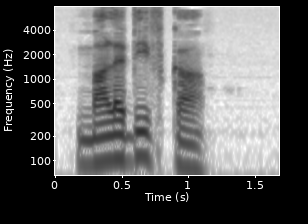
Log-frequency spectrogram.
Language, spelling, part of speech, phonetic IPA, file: Polish, Malediwka, noun, [ˌmalɛˈdʲifka], Pl-Malediwka.ogg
